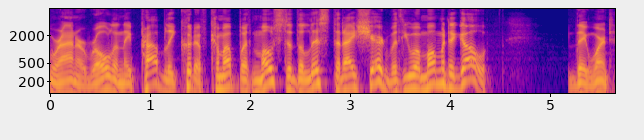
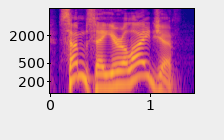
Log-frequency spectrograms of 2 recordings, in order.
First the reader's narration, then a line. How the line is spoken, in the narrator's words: the disciples, who like school children that for once are sure they know the right answer, eagerly reply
